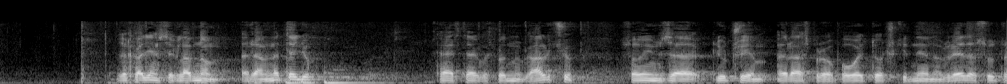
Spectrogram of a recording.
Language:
Croatian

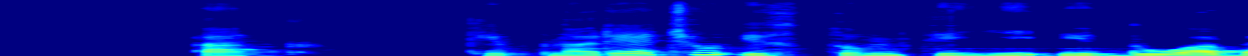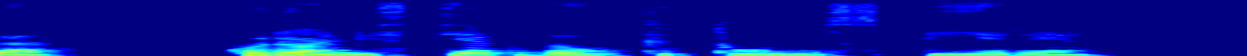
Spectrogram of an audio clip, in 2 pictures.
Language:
Lithuanian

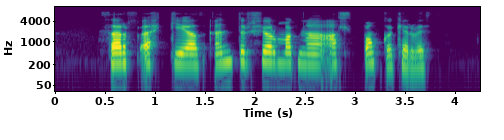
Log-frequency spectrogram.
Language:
Icelandic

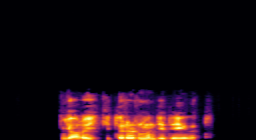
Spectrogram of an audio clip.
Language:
Tatar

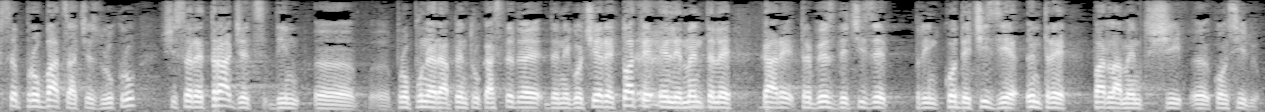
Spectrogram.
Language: Romanian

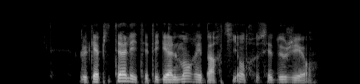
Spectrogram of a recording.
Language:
French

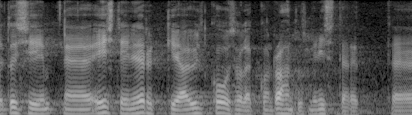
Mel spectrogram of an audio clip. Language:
Estonian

